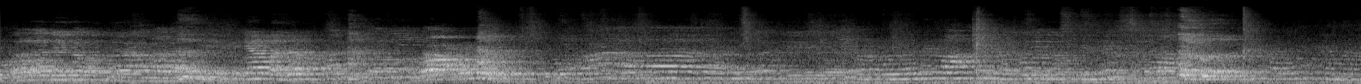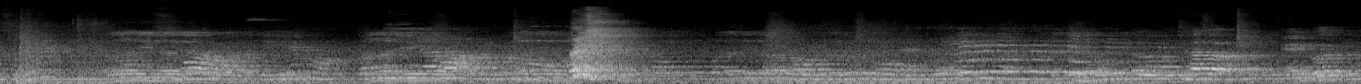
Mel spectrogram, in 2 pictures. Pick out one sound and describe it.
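Teenage boys chatter and talk at once nearby, in a room with some echo.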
